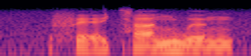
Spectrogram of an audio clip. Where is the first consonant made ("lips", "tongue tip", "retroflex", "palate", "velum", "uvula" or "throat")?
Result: lips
